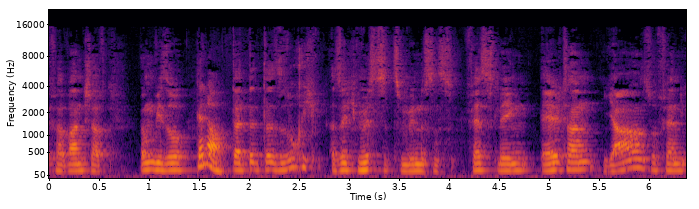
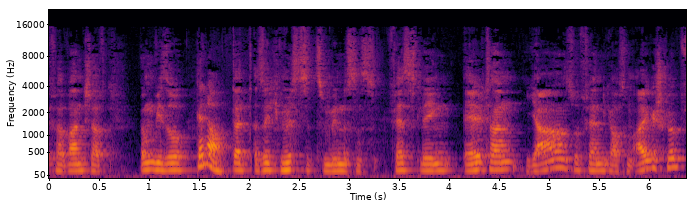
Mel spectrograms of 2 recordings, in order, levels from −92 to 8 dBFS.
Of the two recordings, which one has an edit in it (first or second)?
second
